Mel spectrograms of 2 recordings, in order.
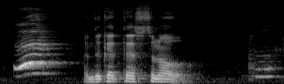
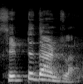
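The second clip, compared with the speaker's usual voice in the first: raised, higher-pitched order; insistent command; 8 semitones higher, 4 dB louder than usual. Real, not acted. Parent insisting a child sit inside, insistent command. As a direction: repeat it firmly, voice jumping up.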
